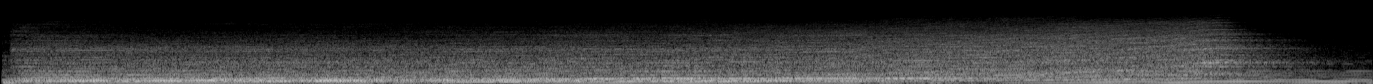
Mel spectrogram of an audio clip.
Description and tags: Orchestra Strings Glissando
A pitch progression in note C Orchestral strings to an octane higher. Most notably used by Hans Zimmer in The Dark Knight for the Joker scenes.
dark, glissandro, has, joker, knight, note, orchestra, pitch, strings, vibrato, zimmer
